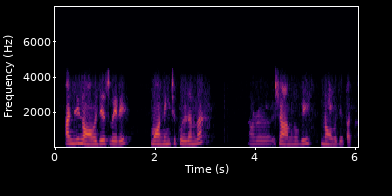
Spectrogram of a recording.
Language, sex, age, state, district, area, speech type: Punjabi, female, 30-45, Punjab, Ludhiana, urban, conversation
